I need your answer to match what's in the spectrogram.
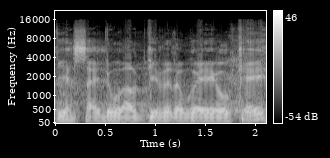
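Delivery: ordinary delivery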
